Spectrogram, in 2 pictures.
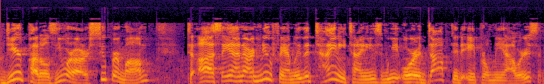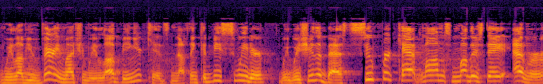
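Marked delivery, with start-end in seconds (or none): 10.3-13.6 strange, off-kilter, weird intonation. Reading a Mother's Day card aloud, with a weird inflection. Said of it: "I read that with a weird inflection".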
